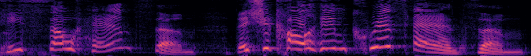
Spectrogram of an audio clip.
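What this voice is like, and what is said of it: Imitates another person's voice. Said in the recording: “You sound like the Bob's Burgers ... that's how I do my mom's voice ... Bob's wife from Bob's Burger ... my impersonation of my mom”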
